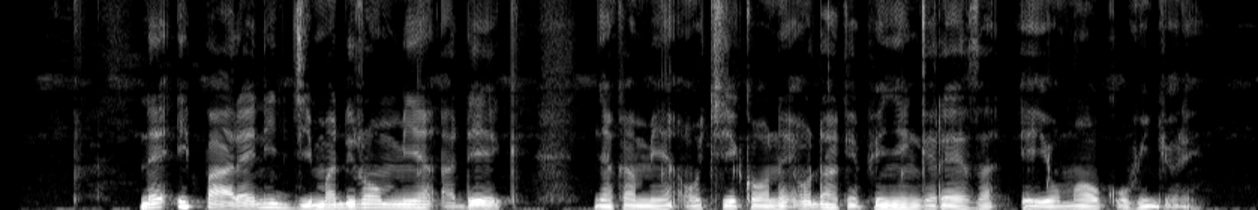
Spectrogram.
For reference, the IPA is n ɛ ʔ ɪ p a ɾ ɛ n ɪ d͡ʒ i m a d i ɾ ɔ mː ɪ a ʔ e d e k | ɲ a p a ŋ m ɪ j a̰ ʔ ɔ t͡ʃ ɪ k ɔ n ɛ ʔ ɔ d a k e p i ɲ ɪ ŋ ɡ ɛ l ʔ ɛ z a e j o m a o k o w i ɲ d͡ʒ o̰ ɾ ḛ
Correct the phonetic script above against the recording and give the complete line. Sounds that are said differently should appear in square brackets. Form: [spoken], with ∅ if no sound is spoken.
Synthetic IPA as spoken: n ɛ ʔ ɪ p a ɾ ɛ n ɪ d͡ʒ i m a d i ɾ ɔ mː ɪ a ʔ [a] d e k | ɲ a [k] a [∅] m ɪ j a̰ ʔ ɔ t͡ʃ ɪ k ɔ n ɛ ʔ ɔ d a k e p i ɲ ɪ ŋ ɡ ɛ [ɾ] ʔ ɛ z a e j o m a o k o w i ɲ d͡ʒ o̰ ɾ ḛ

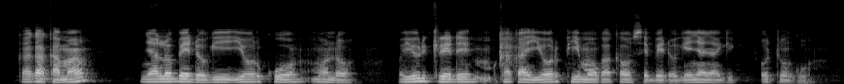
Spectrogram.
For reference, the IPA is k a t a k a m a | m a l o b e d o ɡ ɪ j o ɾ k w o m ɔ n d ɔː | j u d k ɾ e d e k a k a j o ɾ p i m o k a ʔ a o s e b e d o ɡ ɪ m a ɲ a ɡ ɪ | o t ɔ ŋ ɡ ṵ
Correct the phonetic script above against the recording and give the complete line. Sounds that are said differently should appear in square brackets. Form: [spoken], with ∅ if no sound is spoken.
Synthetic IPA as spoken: k a [k] a k a m a | [ɲ] a l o b e d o ɡ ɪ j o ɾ k w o m ɔ n d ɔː | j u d k ɾ e d e k a k a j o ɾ p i m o k a [k] a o s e b e d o ɡ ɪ [ɲ] a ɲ a ɡ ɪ | o t [u] ŋ ɡ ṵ

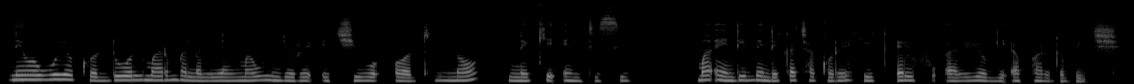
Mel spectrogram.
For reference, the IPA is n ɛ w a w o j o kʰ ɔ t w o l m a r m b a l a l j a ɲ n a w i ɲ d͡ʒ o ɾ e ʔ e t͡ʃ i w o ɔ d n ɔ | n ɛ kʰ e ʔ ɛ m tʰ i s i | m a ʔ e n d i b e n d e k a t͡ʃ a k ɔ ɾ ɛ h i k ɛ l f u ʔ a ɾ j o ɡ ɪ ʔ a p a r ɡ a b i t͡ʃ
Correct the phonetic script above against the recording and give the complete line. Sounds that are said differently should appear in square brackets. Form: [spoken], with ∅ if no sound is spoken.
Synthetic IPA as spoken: n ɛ w a w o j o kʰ ɔ [d] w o l m a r m b a l a l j a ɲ [m] a w i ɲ d͡ʒ o ɾ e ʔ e t͡ʃ i w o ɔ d n ɔ | n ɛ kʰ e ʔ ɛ m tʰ i s i | m a ʔ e n d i b e n d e k a t͡ʃ a k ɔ ɾ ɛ h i k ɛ l f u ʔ a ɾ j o ɡ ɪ ʔ a p a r ɡ a b i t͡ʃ

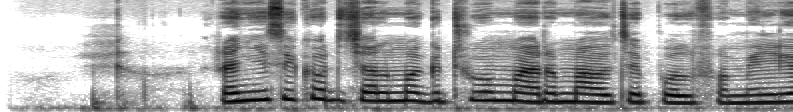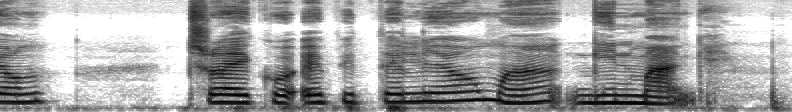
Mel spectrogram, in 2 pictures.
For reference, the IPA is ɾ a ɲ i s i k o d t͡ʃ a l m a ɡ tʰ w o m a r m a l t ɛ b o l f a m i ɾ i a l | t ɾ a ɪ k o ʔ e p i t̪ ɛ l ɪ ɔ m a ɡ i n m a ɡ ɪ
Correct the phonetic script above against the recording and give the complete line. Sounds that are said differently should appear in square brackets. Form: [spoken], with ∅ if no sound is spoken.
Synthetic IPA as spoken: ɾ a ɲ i s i k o d t͡ʃ a l m a ɡ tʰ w o m a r m a l t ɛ [p] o l f a m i [l] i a l | t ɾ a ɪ k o ʔ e p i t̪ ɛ l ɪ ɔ m a ɡ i n m a ɡ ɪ

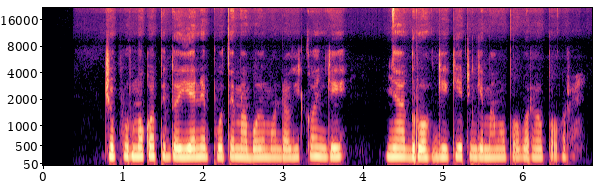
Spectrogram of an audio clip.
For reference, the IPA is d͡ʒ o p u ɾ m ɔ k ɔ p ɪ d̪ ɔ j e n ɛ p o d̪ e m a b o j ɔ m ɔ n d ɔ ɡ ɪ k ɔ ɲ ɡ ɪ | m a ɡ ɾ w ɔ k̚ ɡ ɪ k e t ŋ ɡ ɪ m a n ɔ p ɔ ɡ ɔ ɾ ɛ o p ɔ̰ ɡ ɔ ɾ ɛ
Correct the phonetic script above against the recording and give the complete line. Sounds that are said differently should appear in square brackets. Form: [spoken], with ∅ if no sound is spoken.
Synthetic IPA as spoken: d͡ʒ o p u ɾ m ɔ k ɔ p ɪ d̪ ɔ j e n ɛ p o [t̪] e m a b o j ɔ m ɔ n d ɔ ɡ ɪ k ɔ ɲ ɡ ɪ | [ɲ] a ɡ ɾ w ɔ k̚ ɡ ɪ k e t ŋ ɡ ɪ m a [m] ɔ p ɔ ɡ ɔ ɾ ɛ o p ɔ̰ ɡ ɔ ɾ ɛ

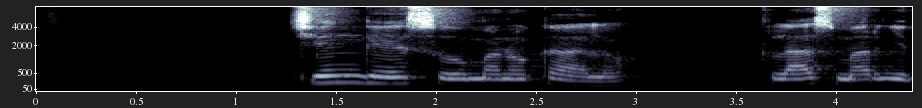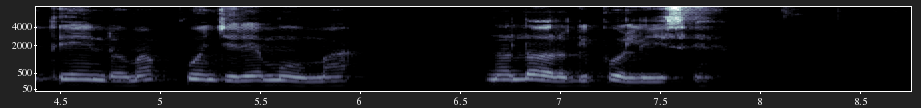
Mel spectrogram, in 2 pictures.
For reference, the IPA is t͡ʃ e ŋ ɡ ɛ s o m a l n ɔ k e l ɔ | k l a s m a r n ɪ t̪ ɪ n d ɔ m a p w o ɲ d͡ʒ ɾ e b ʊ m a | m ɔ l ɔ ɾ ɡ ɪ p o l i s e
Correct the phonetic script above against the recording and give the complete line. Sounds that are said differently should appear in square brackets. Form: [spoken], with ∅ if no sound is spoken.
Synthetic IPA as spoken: t͡ʃ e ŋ ɡ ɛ s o m a [∅] n ɔ k [a] l ɔ | k l a s m a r [ɲ] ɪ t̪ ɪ n d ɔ m a p w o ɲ d͡ʒ ɾ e [m] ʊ m a | [n] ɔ l ɔ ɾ ɡ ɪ p o l i s e

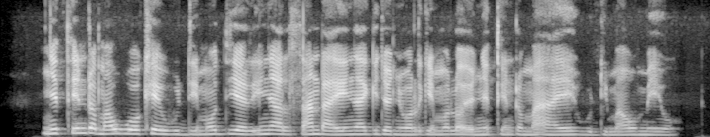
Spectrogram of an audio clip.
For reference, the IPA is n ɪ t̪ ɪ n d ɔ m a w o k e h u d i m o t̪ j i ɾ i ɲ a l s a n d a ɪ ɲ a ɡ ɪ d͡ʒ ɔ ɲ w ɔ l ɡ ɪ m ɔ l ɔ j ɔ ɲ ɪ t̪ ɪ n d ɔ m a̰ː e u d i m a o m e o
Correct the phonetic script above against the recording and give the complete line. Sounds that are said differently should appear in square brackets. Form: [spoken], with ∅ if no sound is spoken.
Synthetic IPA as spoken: [ɲ] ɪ t̪ ɪ n d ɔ m a w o k e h u d i m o [d̪] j [e] ɾ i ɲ a l s a n d a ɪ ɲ a ɡ ɪ d͡ʒ ɔ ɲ w ɔ l ɡ ɪ m ɔ l ɔ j ɔ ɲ ɪ t̪ ɪ n d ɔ m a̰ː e u d i m a o m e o

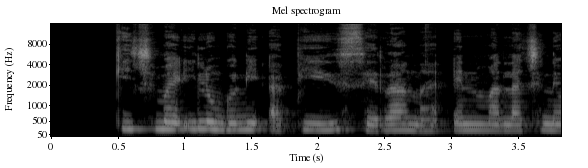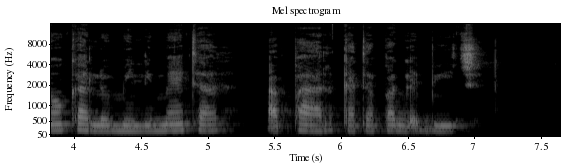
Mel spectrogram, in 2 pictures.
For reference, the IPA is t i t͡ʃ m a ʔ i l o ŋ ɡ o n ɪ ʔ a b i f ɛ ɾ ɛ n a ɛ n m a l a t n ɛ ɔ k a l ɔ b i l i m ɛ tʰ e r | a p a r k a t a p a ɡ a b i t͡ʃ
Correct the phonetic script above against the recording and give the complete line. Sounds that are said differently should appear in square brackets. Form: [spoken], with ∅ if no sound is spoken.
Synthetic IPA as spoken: [k] i t͡ʃ m a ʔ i l o ŋ ɡ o n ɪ ʔ a [p] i [s] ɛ ɾ [a] n a ɛ n m a l a [t͡ʃ] n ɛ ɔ k a l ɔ [m] i l i m ɛ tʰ [a] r | a p a r k a t a p a ɡ a b i t͡ʃ

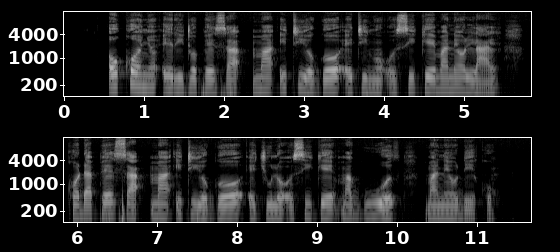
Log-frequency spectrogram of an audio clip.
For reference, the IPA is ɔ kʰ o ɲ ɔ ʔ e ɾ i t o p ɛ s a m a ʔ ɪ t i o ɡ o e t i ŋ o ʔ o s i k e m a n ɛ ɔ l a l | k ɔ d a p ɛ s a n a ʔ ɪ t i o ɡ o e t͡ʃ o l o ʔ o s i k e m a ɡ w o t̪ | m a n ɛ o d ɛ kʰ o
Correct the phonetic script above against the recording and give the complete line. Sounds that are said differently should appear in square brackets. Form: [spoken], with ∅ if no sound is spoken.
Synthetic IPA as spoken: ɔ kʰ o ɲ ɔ ʔ e ɾ i t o p ɛ s a m a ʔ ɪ t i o ɡ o e t i ŋ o ʔ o s i k e m a n ɛ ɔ l a l | k ɔ d a p ɛ s a [m] a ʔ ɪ t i o ɡ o e t͡ʃ [u] l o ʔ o s i k e m a ɡ w o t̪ | m a n ɛ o d [e] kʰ o

